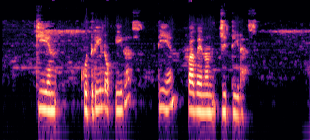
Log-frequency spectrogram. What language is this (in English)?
Esperanto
